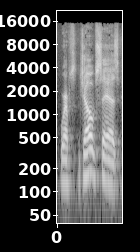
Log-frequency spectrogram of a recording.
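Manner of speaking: normal talking voice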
